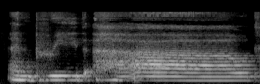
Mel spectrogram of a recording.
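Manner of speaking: very slow, stretched "out"; drawn-out breathing cue. Shown as a demonstration. Teacher paces the group's exhale, drawn-out breathing cue. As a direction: draw "out" along with the long exhale.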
